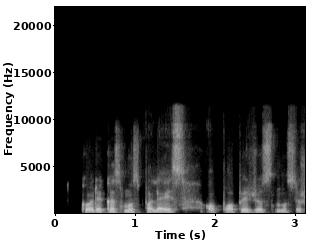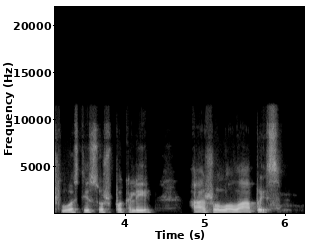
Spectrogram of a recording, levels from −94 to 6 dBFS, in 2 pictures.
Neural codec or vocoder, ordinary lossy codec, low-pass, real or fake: none; Opus, 16 kbps; 10.8 kHz; real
